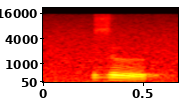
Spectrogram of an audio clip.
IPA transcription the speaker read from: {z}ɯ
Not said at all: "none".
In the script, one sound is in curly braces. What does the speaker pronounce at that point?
z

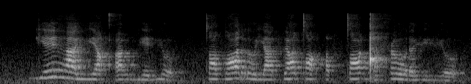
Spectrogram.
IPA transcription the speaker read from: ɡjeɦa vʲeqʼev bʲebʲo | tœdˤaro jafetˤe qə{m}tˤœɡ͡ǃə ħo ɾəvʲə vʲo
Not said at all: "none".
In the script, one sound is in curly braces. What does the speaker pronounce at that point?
f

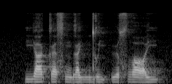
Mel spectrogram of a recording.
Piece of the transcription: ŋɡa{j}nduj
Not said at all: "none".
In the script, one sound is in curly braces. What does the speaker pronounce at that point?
j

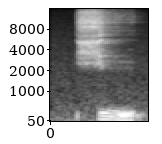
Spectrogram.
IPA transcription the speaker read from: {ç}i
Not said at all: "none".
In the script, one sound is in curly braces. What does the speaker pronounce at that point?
ç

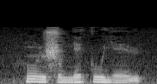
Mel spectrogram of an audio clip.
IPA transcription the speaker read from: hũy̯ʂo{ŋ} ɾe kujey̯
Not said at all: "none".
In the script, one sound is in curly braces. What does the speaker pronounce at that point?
ɲ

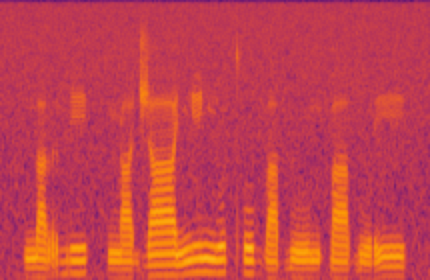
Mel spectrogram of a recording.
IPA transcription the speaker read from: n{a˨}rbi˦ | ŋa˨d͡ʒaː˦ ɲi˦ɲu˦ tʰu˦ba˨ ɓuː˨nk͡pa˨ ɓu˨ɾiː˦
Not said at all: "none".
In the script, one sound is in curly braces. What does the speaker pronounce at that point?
a˨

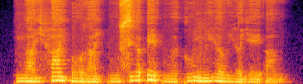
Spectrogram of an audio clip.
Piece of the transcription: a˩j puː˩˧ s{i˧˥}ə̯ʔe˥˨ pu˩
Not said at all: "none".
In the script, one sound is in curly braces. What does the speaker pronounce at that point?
i˧˥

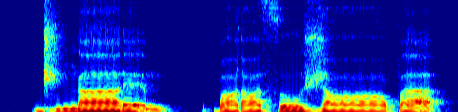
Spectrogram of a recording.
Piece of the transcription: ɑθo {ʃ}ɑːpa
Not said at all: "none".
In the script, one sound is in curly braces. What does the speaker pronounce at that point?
ʒ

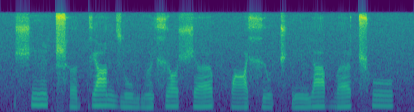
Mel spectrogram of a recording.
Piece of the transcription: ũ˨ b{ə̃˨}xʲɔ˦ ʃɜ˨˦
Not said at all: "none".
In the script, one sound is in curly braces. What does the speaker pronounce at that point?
ə̃˨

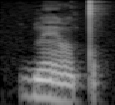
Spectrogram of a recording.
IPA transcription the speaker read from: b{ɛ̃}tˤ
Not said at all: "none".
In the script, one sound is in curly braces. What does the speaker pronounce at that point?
ɛ̃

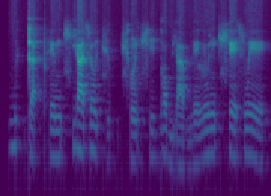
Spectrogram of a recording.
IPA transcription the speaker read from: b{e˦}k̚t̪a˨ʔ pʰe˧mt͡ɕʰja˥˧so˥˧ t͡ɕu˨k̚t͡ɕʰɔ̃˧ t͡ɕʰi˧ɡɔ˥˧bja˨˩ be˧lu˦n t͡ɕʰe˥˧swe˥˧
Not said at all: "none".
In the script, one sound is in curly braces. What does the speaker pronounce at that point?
e˦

